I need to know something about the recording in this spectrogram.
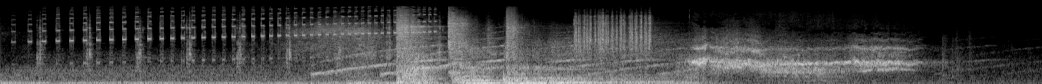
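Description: Logo sting built from sound effects: rapid stopwatch ticking under a slowly rising tone, two heavy hits about four and five seconds in, then a car engine revving up through several gears and a tyre screech that fades out about a second before the end.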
